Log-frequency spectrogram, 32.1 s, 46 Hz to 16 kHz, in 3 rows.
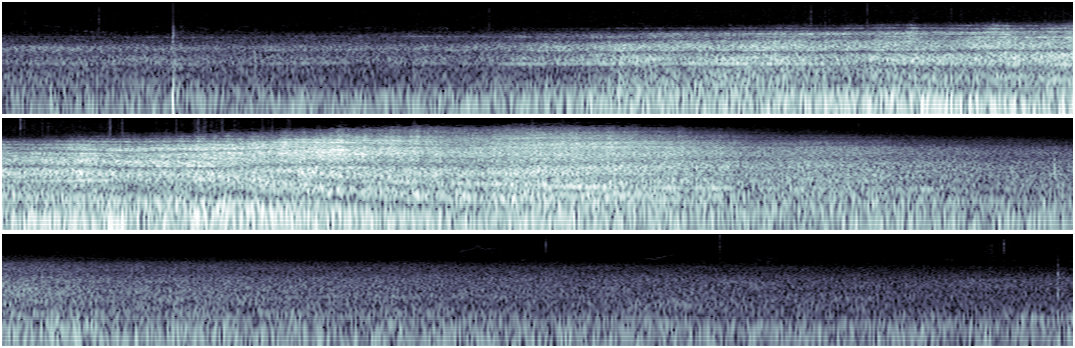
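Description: Aeroflot Boeing 777-300ER's GE90 turbofan engines on landing approach. The sound swells to its loudest as the airliner passes low overhead about halfway through, then its whining tone falls in pitch and fades as it moves off toward the runway. Wind rumbles on the microphone throughout.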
